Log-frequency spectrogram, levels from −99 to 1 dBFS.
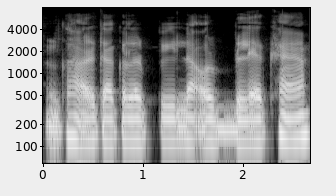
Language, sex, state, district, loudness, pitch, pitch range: Hindi, male, Bihar, Patna, -15 LUFS, 120 Hz, 115-130 Hz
